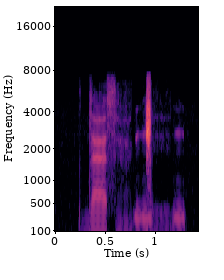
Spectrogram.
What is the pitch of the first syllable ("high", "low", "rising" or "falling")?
high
